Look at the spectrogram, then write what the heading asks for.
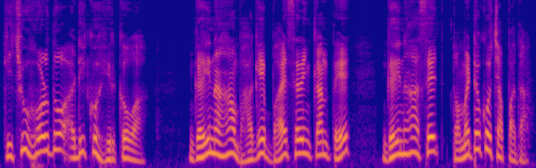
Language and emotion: Santali, disgusted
